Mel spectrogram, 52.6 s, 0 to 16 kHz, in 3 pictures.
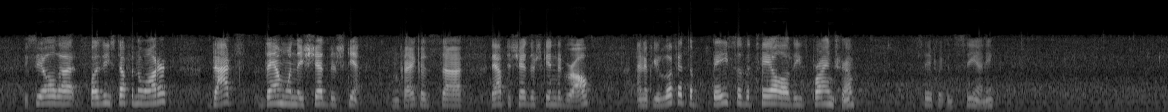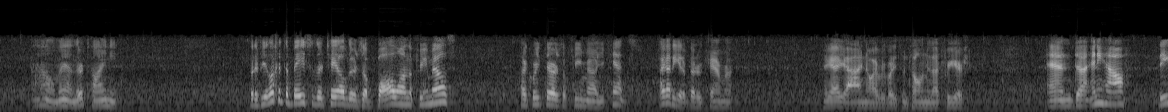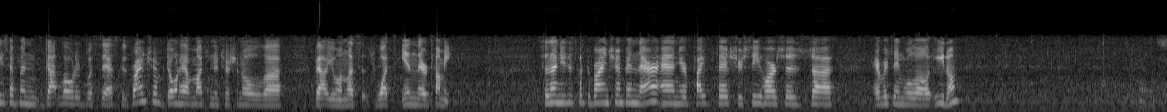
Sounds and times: Speech: 0.4s - 2.6s, 3.2s - 8.9s, 9.6s - 12.9s, 13.8s - 15.0s, 18.0s - 19.4s, 21.3s - 24.4s, 25.3s - 28.6s, 29.9s - 32.1s, 33.2s - 41.9s, 43.2s - 47.6s, 48.2s - 49.5s, 52.1s - 52.5s.

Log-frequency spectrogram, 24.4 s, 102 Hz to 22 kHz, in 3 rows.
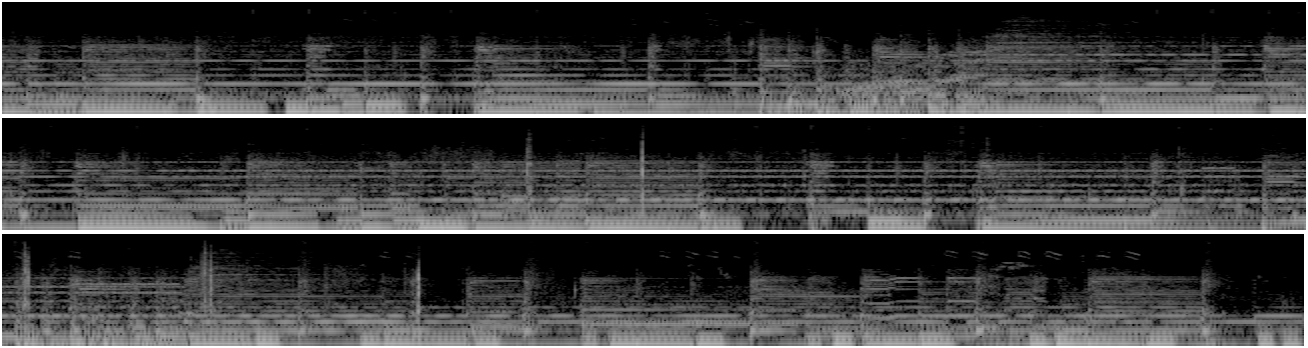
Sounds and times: Music: 0.0s - 24.4s.

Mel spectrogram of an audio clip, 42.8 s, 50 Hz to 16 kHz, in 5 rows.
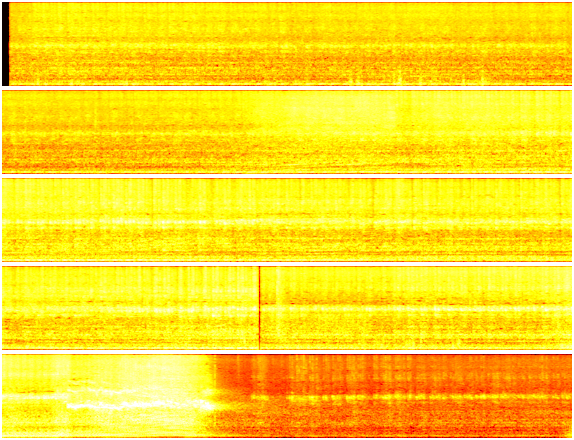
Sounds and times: Car: 0.1s - 42.7s
Accelerating, revving, vroom: 12.0s - 15.9s, 34.0s - 37.4s.

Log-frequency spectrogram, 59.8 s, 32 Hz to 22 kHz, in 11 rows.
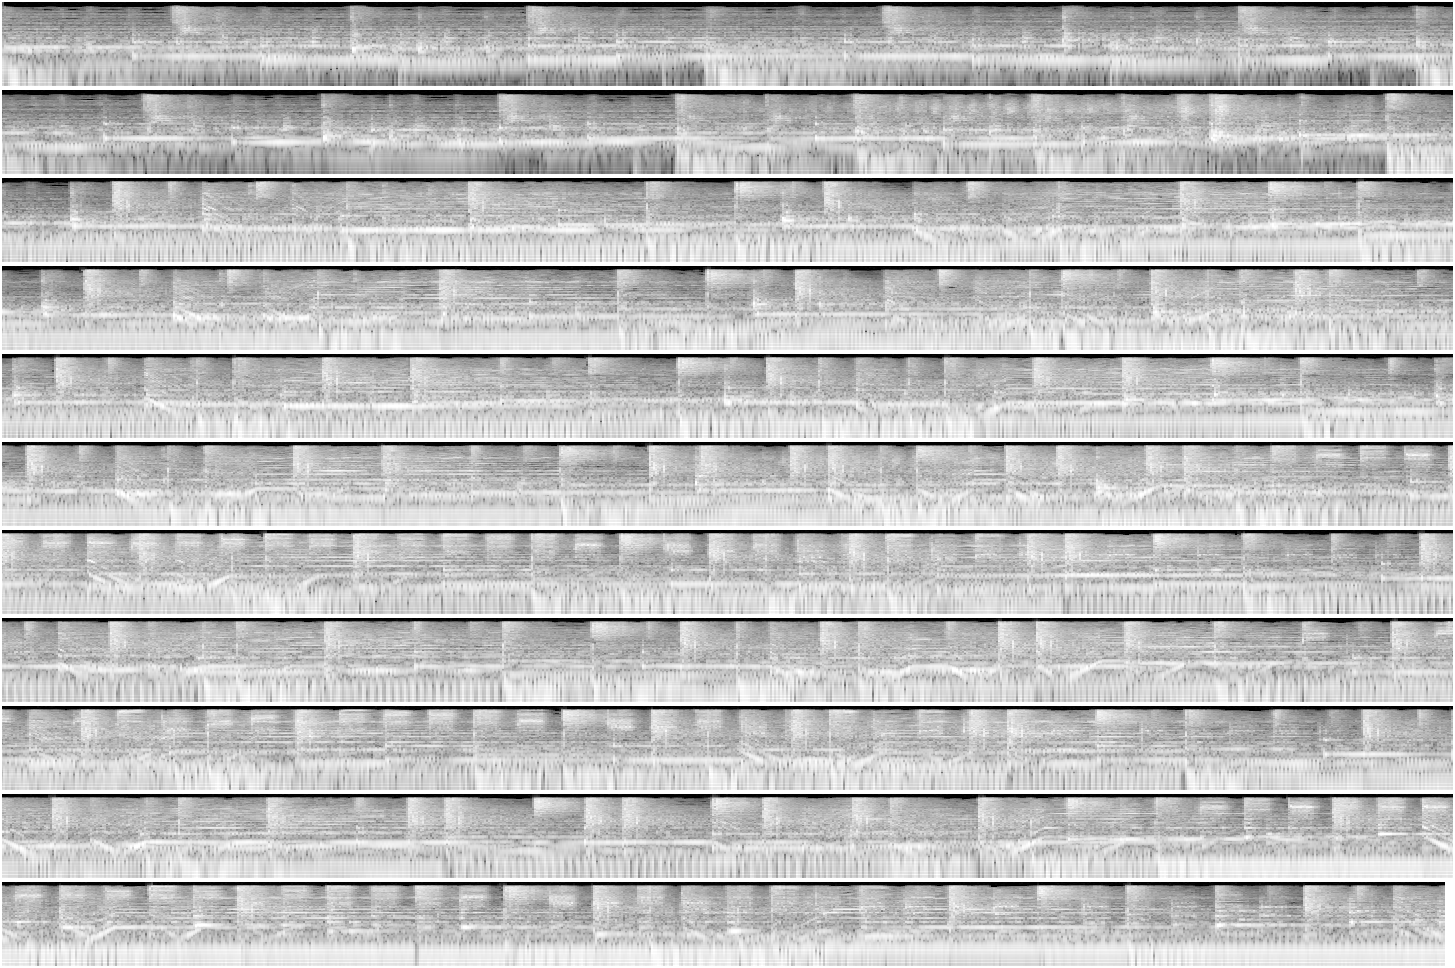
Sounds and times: Music: 0.0s - 59.8s.

